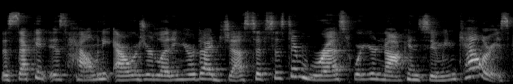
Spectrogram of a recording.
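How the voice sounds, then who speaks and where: Speaking at a fairly quick pace with hardly any pauses, a woman with a fairly high pitch and ordinary pitch variation comes through over noticeable background noise. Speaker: wellness physician. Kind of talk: live stream health talk. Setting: live social media video. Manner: fast.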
